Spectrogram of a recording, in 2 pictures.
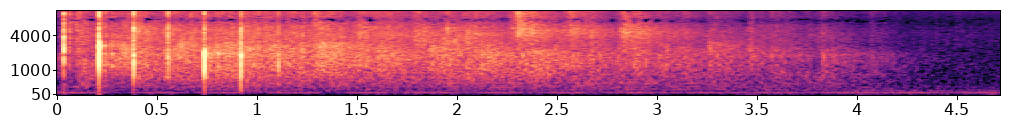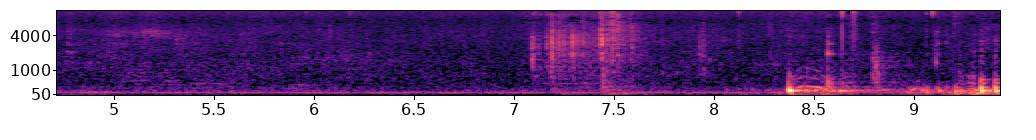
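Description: An audience claps in a dense, crackling burst of warm applause welcoming a guest pastor, which gradually thins and fades over about four seconds, followed by quiet with a low steady hum, then a few sharp knocks and shuffling.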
